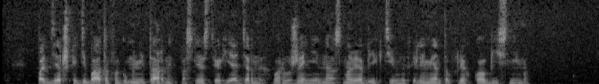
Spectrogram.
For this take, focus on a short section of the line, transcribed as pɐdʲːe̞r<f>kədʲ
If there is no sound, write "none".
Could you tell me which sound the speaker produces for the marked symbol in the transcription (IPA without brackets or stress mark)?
ʂ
